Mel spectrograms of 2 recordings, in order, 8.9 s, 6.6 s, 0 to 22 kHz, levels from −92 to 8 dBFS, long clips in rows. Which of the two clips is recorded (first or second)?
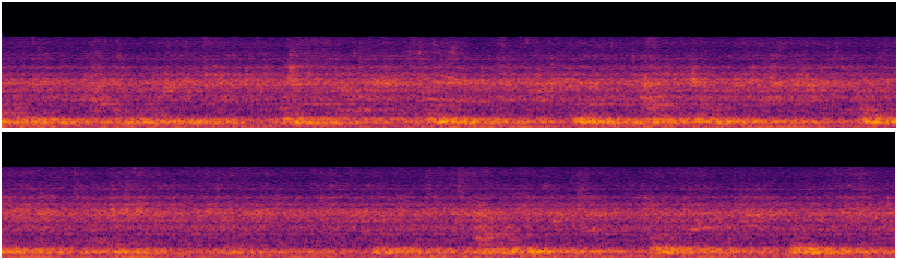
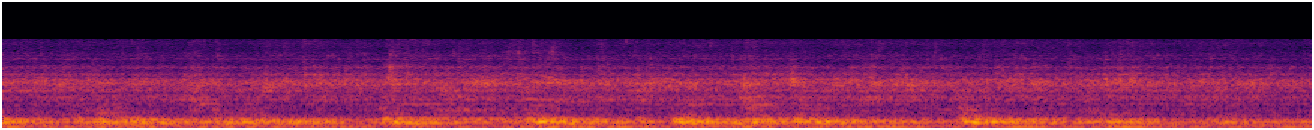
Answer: first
